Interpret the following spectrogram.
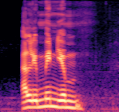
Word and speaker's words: aluminium: Aluminium. The correct way of pronouncing it.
